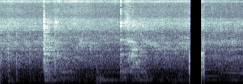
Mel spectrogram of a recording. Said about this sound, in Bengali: দিয়ে দিচ্ছি ভেজে রাখা আলু। আলু দিয়ে সামান্য কষিয়ে নেব।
